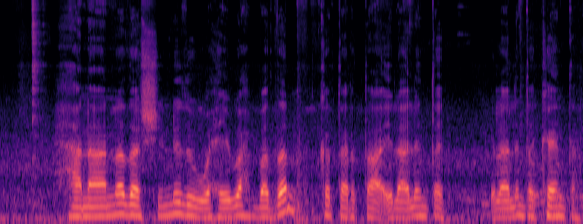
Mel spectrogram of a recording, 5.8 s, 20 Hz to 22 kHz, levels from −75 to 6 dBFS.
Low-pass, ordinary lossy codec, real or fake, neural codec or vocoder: none; none; fake; vocoder, 44.1 kHz, 128 mel bands every 256 samples, BigVGAN v2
